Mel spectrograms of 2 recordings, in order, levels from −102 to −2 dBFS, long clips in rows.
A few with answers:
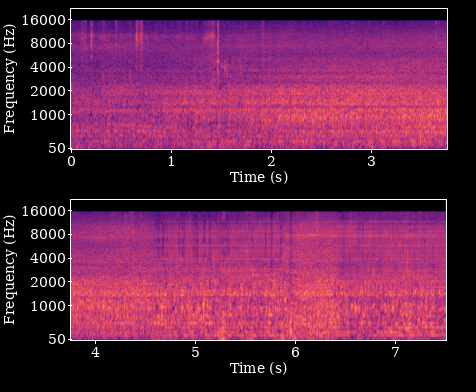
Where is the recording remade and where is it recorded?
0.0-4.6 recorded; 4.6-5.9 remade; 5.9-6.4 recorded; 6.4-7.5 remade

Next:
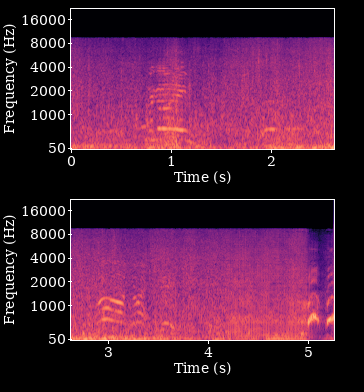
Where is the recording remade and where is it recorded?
0.0-4.2 recorded; 4.2-5.3 remade

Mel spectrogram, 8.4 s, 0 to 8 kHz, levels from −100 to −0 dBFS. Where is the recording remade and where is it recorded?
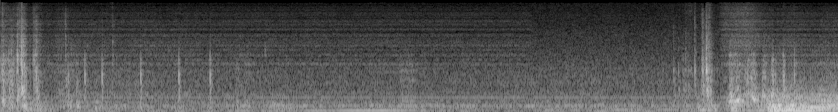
0.0-5.3 remade; 5.3-7.2 recorded; 7.2-8.4 remade

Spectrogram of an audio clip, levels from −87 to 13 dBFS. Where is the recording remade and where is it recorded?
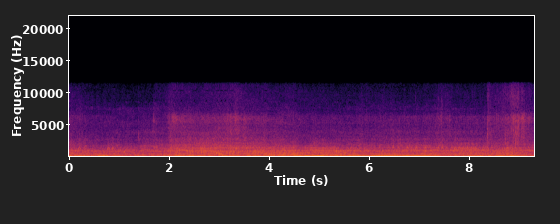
0.0-1.0 recorded; 1.0-3.5 remade; 3.5-3.9 recorded; 3.9-5.4 remade; 5.4-9.3 recorded

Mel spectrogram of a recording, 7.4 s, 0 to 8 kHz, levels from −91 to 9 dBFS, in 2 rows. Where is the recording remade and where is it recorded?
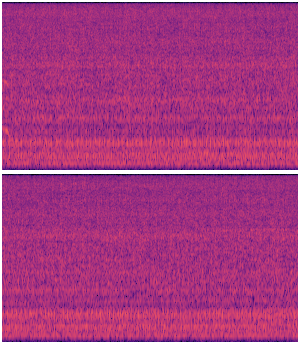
0.0-7.4 recorded

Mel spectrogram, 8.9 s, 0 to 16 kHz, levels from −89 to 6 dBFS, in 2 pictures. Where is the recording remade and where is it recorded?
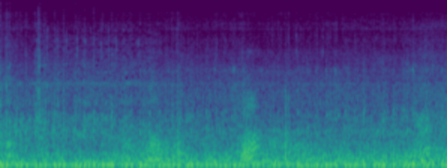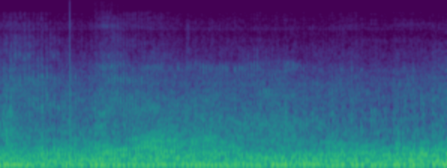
0.0-0.7 recorded; 0.7-2.7 remade; 2.7-5.5 recorded; 5.5-6.1 remade; 6.1-8.9 recorded

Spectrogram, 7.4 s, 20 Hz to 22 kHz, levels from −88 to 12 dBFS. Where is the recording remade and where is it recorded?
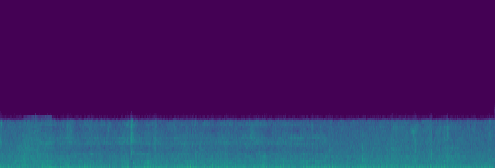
0.0-0.6 recorded; 0.6-4.9 remade; 4.9-7.4 recorded

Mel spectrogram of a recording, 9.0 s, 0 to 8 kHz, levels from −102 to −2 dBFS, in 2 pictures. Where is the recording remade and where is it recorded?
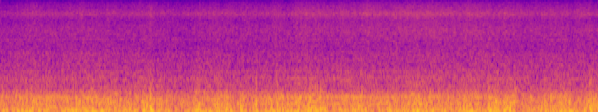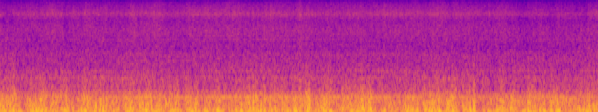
0.0-0.4 recorded; 0.4-1.1 remade; 1.1-2.6 recorded; 2.6-4.2 remade; 4.2-5.2 recorded; 5.2-6.2 remade; 6.2-9.0 recorded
